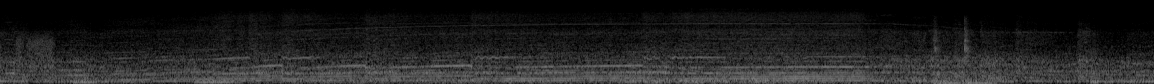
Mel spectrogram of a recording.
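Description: A Formula 1 car engine in the F1 2021 racing game at the Abu Dhabi Grand Prix screams through rising and falling revs during a DRS-assisted overtake, loud and continuous with gear-shift steps.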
